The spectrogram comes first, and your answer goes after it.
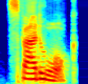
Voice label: "spadework", Indian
